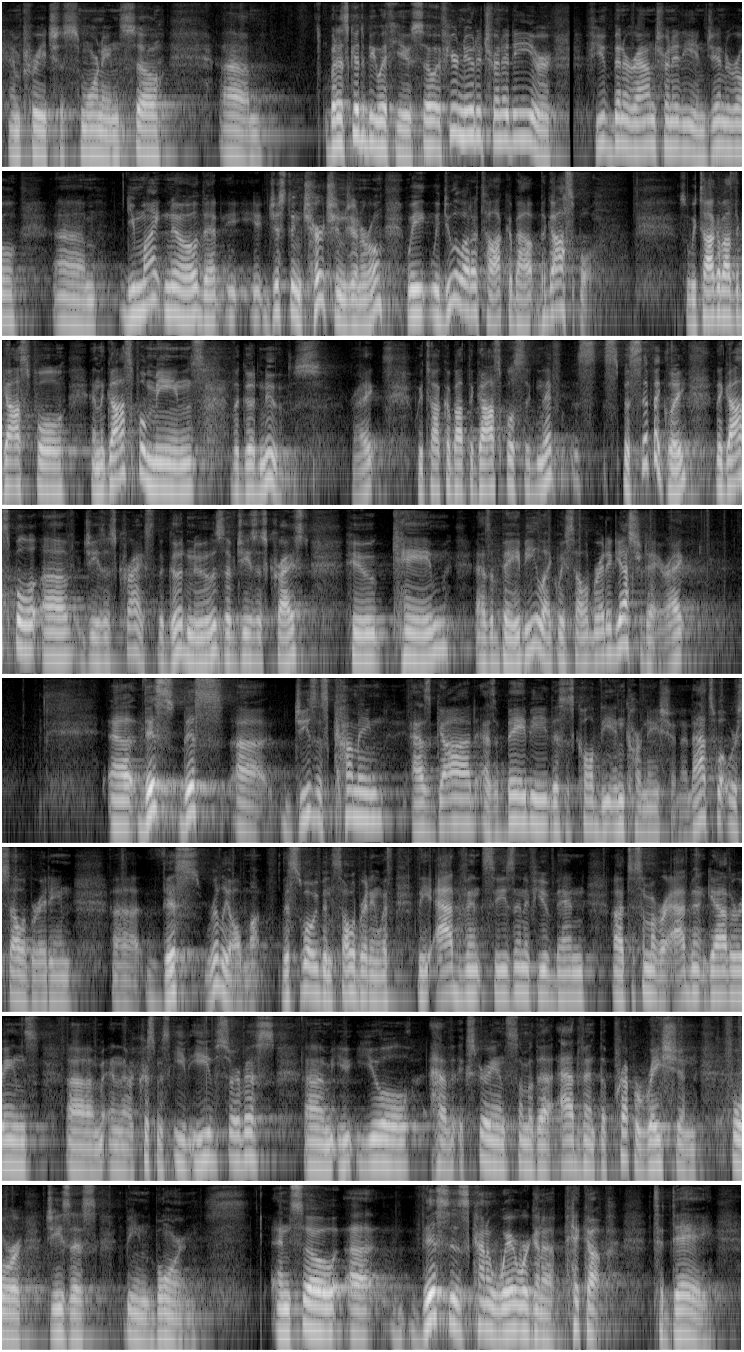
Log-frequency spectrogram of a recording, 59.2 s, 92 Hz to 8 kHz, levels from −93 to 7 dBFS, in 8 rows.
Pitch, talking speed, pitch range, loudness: 140 Hz, 175 wpm, 125-155 Hz, -23 LUFS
